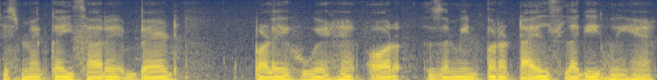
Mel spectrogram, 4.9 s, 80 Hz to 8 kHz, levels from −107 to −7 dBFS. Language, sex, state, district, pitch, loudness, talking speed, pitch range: Hindi, male, Uttar Pradesh, Lalitpur, 100 Hz, -14 LUFS, 170 wpm, 95-100 Hz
